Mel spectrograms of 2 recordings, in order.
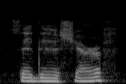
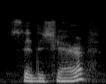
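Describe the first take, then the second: No difference in how they are said.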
